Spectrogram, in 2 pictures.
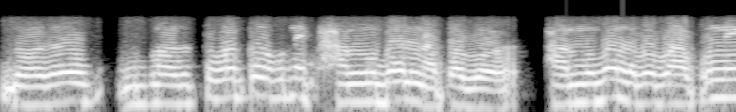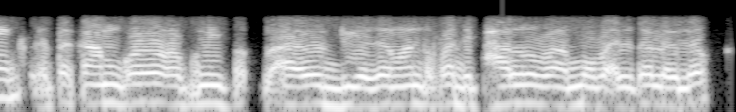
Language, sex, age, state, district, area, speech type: Assamese, male, 30-45, Assam, Darrang, rural, conversation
